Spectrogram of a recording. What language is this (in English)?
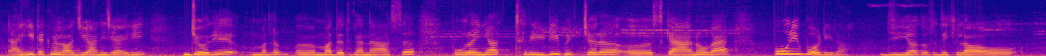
Dogri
